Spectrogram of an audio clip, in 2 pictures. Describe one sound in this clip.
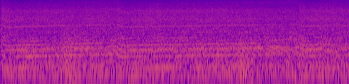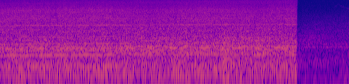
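A racing car engine screams at high revs, rising through the gears.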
